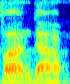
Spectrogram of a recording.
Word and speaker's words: Van Dam: wrong all this time actually the real answer to that yes seriously the name that I was given was Rob Von Dam what y believe it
